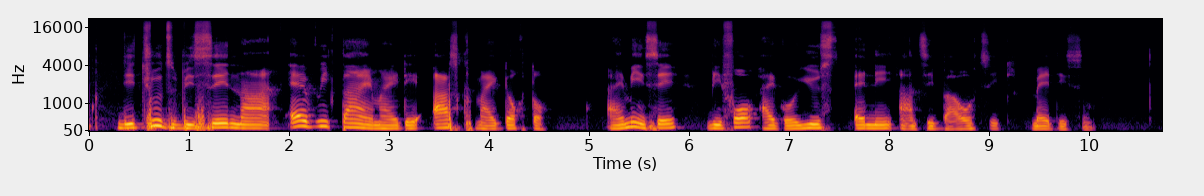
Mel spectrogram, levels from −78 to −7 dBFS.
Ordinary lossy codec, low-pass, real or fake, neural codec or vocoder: none; none; fake; autoencoder, 48 kHz, 128 numbers a frame, DAC-VAE, trained on Japanese speech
